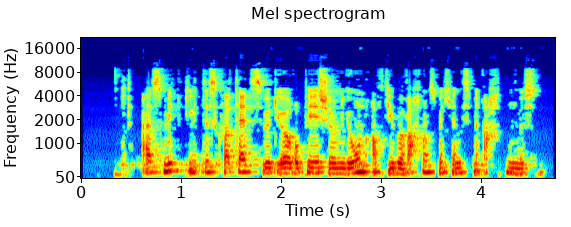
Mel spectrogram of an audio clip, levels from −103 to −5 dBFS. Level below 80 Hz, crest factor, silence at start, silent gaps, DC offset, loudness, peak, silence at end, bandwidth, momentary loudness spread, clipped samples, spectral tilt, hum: -52 dBFS; 14 dB; 0.35 s; none; under 0.1%; -15 LUFS; 0 dBFS; 0.1 s; 9.2 kHz; 7 LU; under 0.1%; -5.5 dB/octave; none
